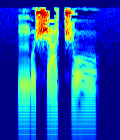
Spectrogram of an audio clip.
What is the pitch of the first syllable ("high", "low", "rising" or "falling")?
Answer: low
